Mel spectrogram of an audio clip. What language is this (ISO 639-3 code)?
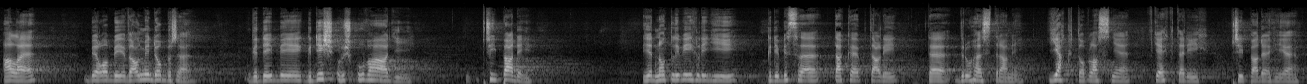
ces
